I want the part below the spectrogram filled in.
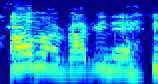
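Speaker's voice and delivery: laughing, "All my Bravi there" in Liberian Kolokwa; a laughing demo of the Liberian Kolokwa line; Liberian Kolokwa accent. Shown as a demonstration. Host laughing while modelling the Liberian Kolokwa greeting. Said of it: "this is that accent".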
